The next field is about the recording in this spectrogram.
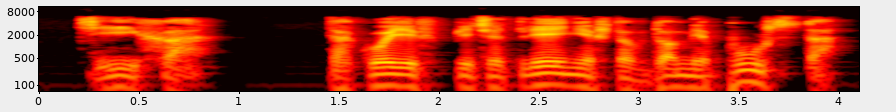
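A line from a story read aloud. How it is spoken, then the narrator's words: Hissing whisper. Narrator (Russian): Свистящим шепотом отвечает темнота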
